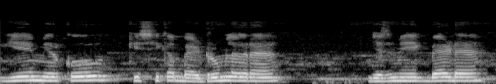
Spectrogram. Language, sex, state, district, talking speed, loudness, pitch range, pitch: Hindi, male, Gujarat, Valsad, 155 wpm, -12 LUFS, 155-180 Hz, 170 Hz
